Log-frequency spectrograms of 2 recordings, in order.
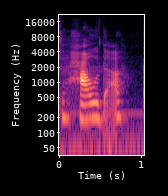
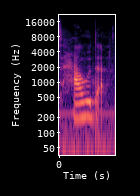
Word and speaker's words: Gouda: He would be named Houda. That's how you pronounce Gouda in Dutch. It's Houda. – Mm. Oh, he's coming over after you called him Houda.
